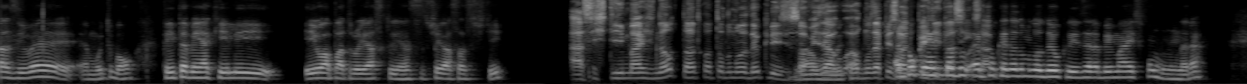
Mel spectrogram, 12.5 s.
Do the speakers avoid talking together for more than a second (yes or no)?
no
